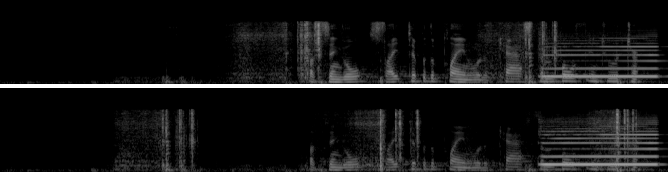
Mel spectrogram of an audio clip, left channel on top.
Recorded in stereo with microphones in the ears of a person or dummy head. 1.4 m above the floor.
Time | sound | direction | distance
3.1 | a man speaking | 85° left | 1.3 m
5.4 | a flute | 25° right (ahead or behind) | 0.6 m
